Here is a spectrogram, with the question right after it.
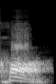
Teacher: Hujung halqum, bukan dekat lidah, makhraj dekat hujung halqum. Tetapi masa kita sebut kha tu, keadaan pangkal lidah kita terangkat. Sebab tu dia jadi tebal kha.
